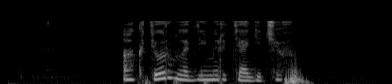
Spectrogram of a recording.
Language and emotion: Russian, neutral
